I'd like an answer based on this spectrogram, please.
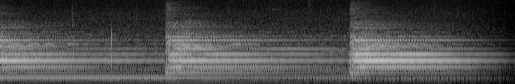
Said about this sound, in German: Im Glockenstreit von Wipkingen dürfte es darum noch lang gehen, bis zum letzten Schlag.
